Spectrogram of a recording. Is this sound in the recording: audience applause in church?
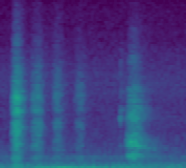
no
